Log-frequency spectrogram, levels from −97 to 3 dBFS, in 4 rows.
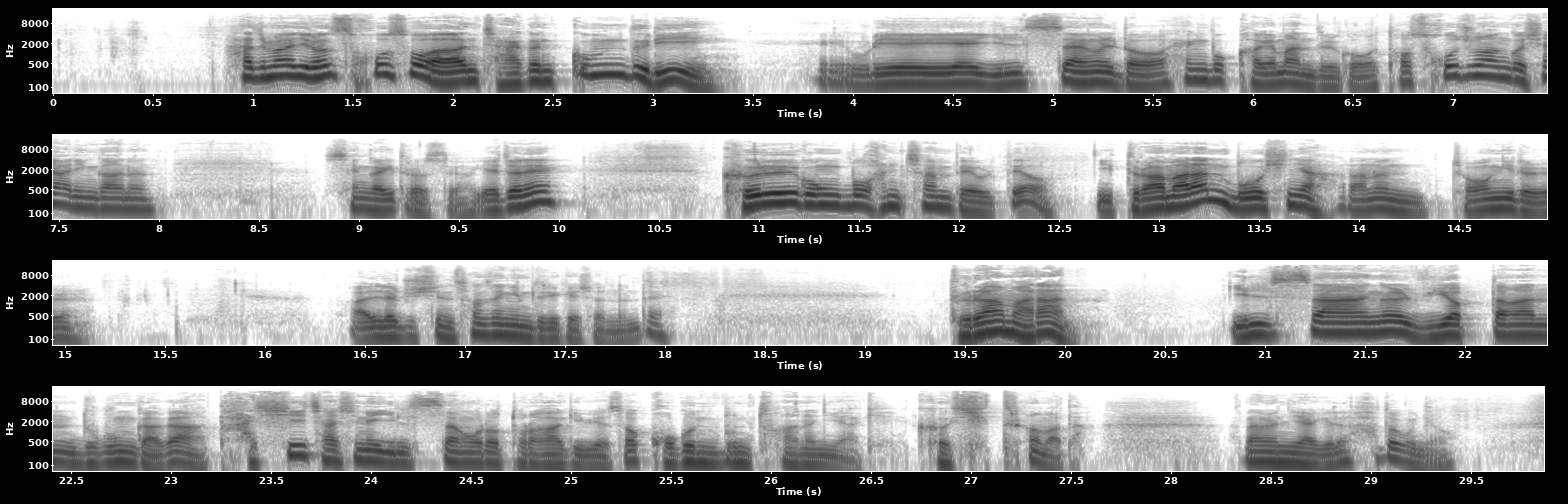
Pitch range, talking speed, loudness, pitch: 115-160 Hz, 285 characters per minute, -26 LUFS, 135 Hz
